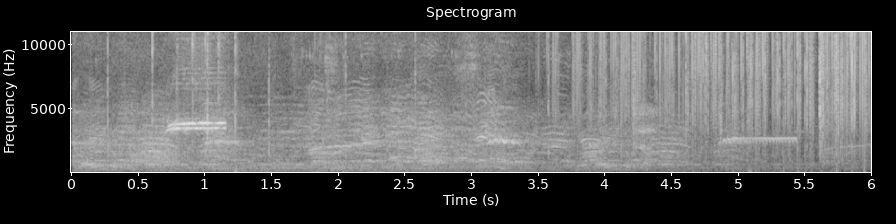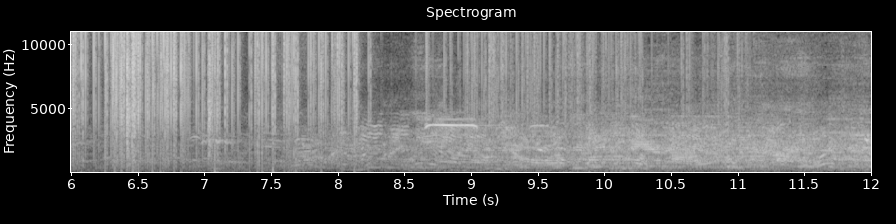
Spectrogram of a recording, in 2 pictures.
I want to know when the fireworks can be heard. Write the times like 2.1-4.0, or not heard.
3.5-11.1.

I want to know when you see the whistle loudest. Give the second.
1 s.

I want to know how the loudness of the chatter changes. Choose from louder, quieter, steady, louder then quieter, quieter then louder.
quieter then louder.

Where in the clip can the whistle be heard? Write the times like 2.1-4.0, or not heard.
0.4-1.2, 4.2-5.5, 8.6-9.6.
